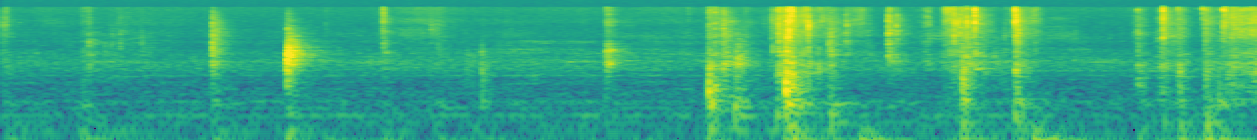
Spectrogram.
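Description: Light clicks and taps of trading cards being set down on sorted stacks. About four and a half seconds in come louder, busier knocking and handling noises as a cardboard box is taken from a plastic bin.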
